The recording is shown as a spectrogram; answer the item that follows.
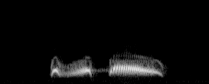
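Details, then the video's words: Spotted dove calling as a lure to set other doves cooing: a short dipping note slurring into a second, then a brief pause and a long trilled coo that slowly falls. "Tiếng chim cu gáy kích bổi hiệu quả mỗi ngày mở là gáy"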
